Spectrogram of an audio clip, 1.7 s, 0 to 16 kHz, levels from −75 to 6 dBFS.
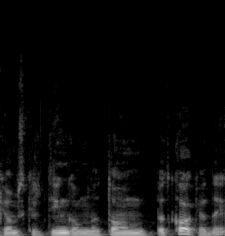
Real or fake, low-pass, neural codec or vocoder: fake; 14.4 kHz; vocoder, 44.1 kHz, 128 mel bands every 512 samples, BigVGAN v2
